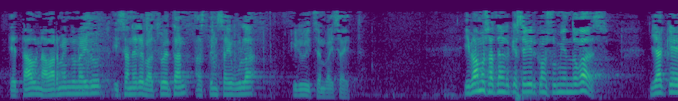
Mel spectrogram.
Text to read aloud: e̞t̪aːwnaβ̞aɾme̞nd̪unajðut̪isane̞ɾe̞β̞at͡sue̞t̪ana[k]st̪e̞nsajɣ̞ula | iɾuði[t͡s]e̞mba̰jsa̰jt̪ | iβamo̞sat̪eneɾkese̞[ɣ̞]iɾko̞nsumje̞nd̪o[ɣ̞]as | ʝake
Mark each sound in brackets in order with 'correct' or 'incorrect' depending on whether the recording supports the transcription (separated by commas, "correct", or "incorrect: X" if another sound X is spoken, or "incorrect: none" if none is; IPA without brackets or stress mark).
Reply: incorrect: none, correct, correct, correct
